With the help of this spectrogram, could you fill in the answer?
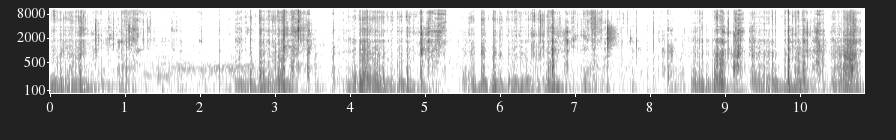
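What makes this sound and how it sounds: A solid round red striped soap bar is scraped with a metal utility blade, with shavings piling up. Dry, crunchy scrapes and short tearing cuts repeat throughout, each pairing a low, muffled thud with a bright, crisp edge.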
